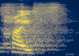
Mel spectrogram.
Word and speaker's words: Taif: So it's pronounced Taif. Okay, like life, wife, or knife.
